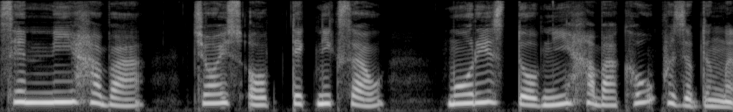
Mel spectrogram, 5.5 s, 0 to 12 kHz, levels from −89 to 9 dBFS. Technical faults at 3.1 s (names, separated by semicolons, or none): none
